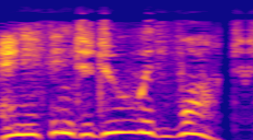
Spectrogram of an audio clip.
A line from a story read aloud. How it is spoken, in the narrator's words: said Hermione anxiously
